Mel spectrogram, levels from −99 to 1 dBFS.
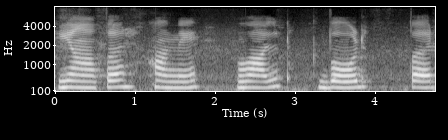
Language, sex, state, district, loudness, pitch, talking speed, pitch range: Hindi, male, Punjab, Fazilka, -13 LUFS, 215 Hz, 75 wpm, 210-225 Hz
